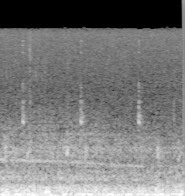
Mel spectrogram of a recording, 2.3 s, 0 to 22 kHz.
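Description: Tesla Model 3's turn-signal indicator ticking at an even pace inside the cabin, over low road rumble, as the car signals a lane change.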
